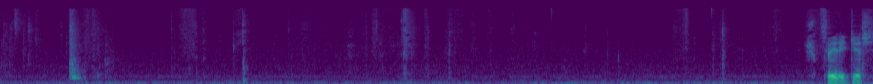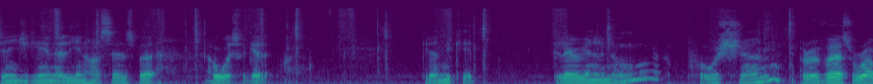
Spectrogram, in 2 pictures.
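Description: Playing cards slide and flick against each other.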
